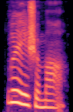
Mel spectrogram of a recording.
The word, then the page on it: 为什么: wèi shén me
